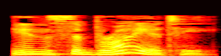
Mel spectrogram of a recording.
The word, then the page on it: insobriety: British English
